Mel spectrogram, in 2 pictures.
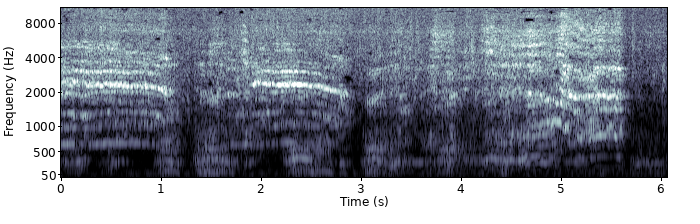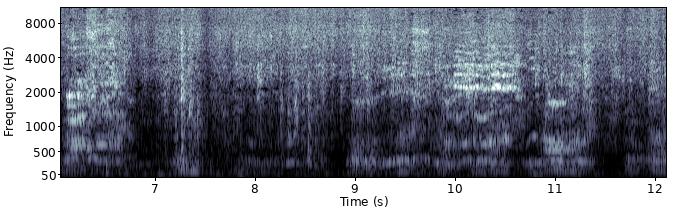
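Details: Group of pigs on a farm giving wavering, harmonic squeals and noisy grunts, the squeals rising and falling in pitch and crowding over one another, briefly quieter midway.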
